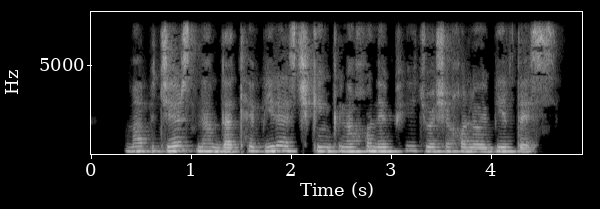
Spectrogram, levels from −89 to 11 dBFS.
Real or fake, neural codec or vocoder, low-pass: real; none; 7.2 kHz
